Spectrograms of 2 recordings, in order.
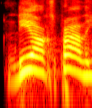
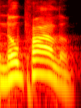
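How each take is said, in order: First: The first word sounds like 'nee-ox'. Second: The first word sounds like 'no'. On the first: The speaker calls it wrong. "I don't know how to pronounce that shit" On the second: The speaker calls it right. "It's pronounced no problem from New Orleans"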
